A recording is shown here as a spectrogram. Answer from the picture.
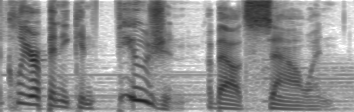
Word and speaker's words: Samhain: yeah, it's Samhain.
